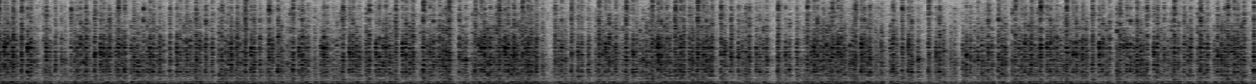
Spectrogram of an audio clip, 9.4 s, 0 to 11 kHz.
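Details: BMW M62TU V8 (E39 540i/E38 740i) idling with chain guides just replaced. Timing was lined up at start but then jumped while running. Loud, harsh, uneven pulsing idle; the raspy exhaust hiss is from the missing SAI aluminum pipes.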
